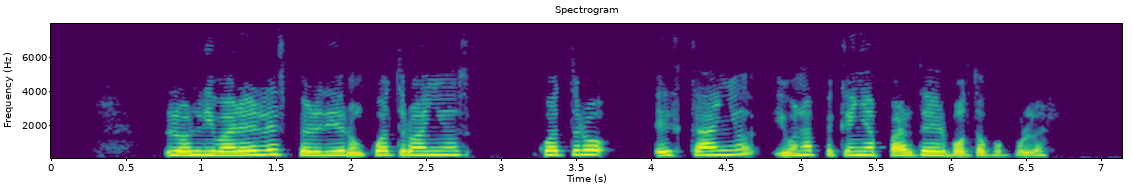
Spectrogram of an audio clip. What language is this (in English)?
Spanish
